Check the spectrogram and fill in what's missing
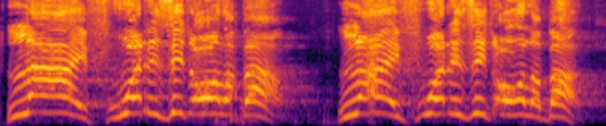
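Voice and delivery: high, loud declaiming shout; theatrical scream from the crowd; screamed skit line. Acted. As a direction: cry it out dramatically, one burst after another. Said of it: "another person screams".

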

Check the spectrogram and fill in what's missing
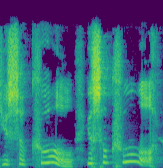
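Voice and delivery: high, slow, drawn-out gushing; mock awed admirer. Guide marvels at the priest, slow high gushing. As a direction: ham up the guide's awe, stretching each word.

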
